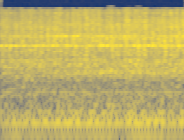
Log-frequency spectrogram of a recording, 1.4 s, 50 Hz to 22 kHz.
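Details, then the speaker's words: Mitsubishi Lancer 4G13 carbureted engine after tuning (vacuum connections corrected, vacuum leaks sealed, carburetor tuned, distributor timed); earlier it seemed to misfire with exhaust noise: now steady, even low idle with no stumble or shaking; normal idle. "Kaso kanina pansin nyo nga, medyo parang misfiring yung andar at saka parang itutunog ng tambutsa, pero ngayon okay na. Kahit babaan mo pa ng idle yan at saka hindi na siya mangatal."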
